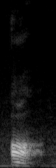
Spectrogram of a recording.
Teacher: जीभ कहीं नहीं टच हो रही लेकिन जोर कहां पड़ रहा है मध्य भाग में जीव के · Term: मध्य स्वर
